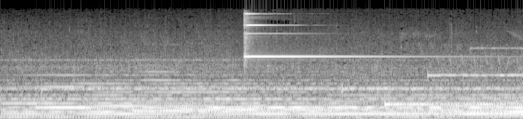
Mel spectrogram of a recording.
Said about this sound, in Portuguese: Ao ouvir o sino, feche os olhos.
